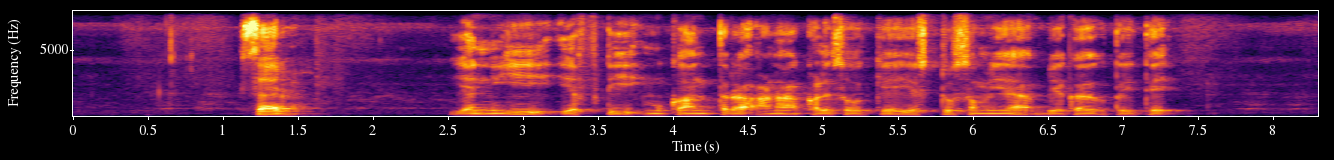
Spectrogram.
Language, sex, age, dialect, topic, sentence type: Kannada, male, 51-55, Central, banking, question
